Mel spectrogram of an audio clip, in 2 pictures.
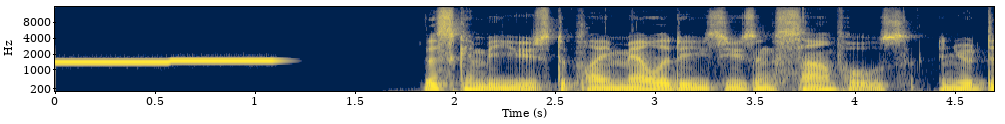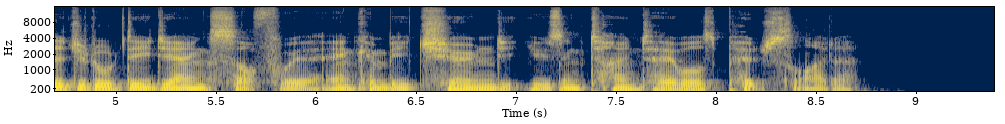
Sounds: speech

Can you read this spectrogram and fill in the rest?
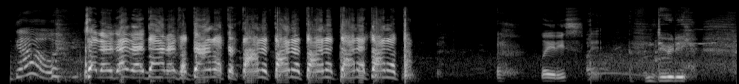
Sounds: speech

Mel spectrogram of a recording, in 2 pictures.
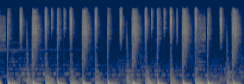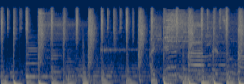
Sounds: disco

